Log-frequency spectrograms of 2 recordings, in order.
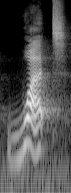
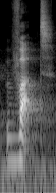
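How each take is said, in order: First: It begins with a rounded-lip w sound. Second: It begins with a v sound against the teeth. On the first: The speaker calls it right. "with the rounded" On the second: The speaker calls it wrong. "I'm hearing vat"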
